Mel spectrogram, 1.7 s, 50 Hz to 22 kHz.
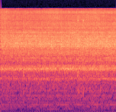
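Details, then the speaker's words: Restored Bendix MG-1 Central Air Data Computer, analog mechanical computer from early jet fighters, powered on the bench with pressure tubes connected; steady high-pitched whir of small gears spinning smoothly, no knocks, gear train running normally. "Oh, yeah! Things are spinning in there, although it's hard to see. You hear it more than you see it."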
